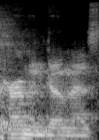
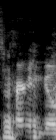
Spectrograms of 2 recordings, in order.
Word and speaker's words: Hernan Gomez: Yeah, you said Herman Gomez, and that just like would be a hilarious name. That's what it's spelled on Twitter. That's why it threw me off. But it's Hernan Gomez.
